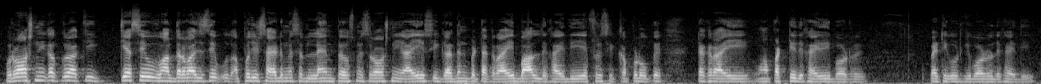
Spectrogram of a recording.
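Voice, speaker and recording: A man teaching a story, reading English lines slowly and then explaining them in Hindi with many fillers. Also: medium pitch, flat delivery, darkish tone. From India. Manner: repeats and rephrases with many fillers.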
